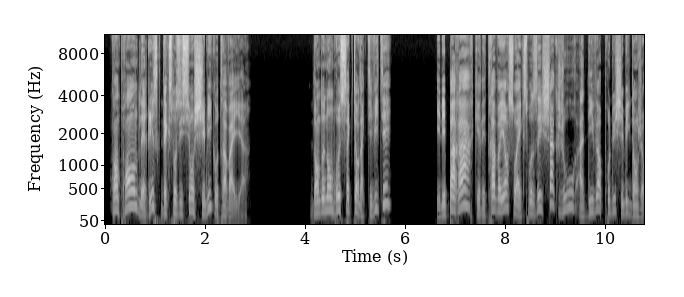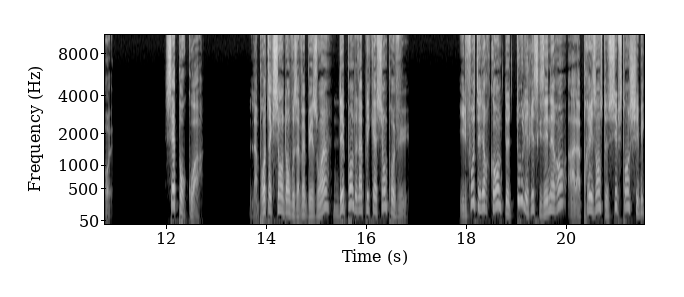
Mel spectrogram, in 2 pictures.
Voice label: french

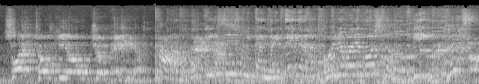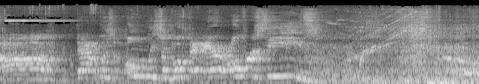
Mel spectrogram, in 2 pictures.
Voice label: japanese others

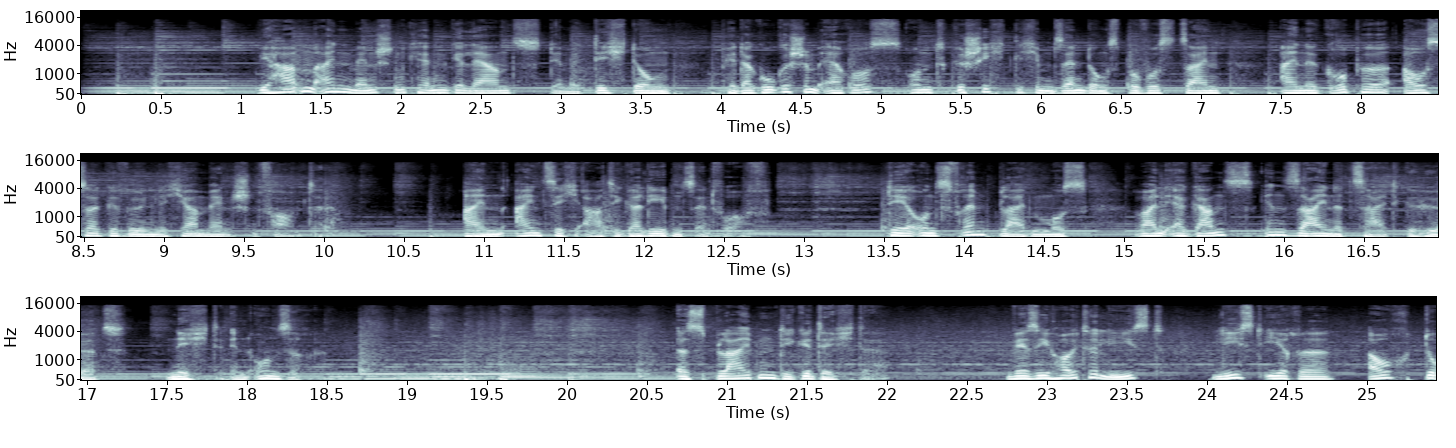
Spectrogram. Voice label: German documentaries

